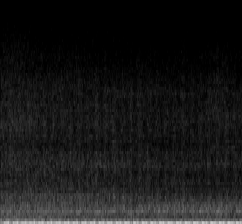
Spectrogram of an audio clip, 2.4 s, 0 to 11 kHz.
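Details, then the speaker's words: 2012 Can-Am Spyder RT-S SE5 after EVAP parts and oil change, idling to complete a heat cycle, scan tool connected, both O2 sensors good, charging about 13.8–14 V: even low pulsing idle, no ticks or rattles; normal idle. "I'm just letting her run in here. Let her get to a heat cycle."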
